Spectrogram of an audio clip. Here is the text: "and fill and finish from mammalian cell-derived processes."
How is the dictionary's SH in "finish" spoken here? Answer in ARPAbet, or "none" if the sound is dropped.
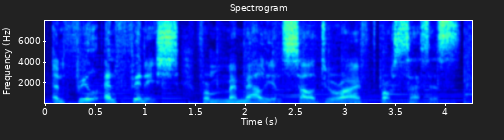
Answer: SH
